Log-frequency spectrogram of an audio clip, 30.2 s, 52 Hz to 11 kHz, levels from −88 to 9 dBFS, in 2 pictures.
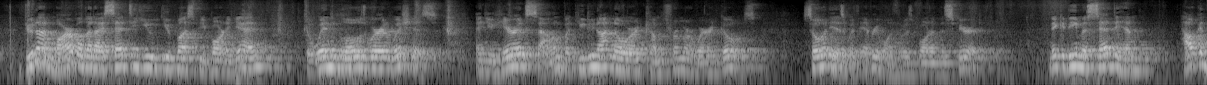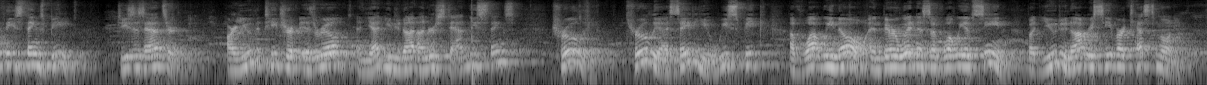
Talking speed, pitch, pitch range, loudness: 200 wpm, 160 Hz, 145-180 Hz, -24 LUFS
